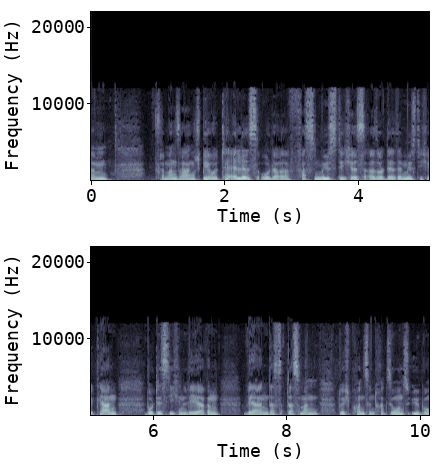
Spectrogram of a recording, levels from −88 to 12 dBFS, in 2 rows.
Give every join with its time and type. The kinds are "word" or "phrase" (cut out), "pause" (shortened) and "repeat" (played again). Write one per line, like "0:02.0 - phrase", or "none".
0:01.0 - word
0:03.4 - word
0:04.6 - word
0:05.9 - word
0:08.0 - word
0:09.0 - word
